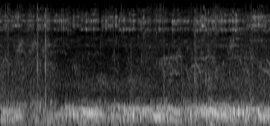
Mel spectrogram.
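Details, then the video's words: Several pigeons coo continuously, a low rolling burble with wavering, bubbling notes overlapping one another and no real break, soft hiss behind. "Pigeons | Cat Tv For Cats To Watch Birds | Beautiful Birds chirping Sound"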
